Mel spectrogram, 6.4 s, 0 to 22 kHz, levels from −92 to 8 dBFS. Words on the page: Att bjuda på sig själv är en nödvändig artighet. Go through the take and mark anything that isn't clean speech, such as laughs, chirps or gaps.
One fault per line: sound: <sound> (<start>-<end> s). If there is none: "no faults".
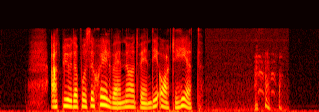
sound: laugh (5.1-5.7 s)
